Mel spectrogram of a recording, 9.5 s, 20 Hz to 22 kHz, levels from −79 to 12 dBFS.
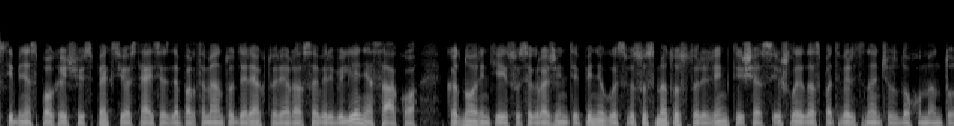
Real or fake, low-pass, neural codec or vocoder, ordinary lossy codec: real; 5.4 kHz; none; Opus, 64 kbps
